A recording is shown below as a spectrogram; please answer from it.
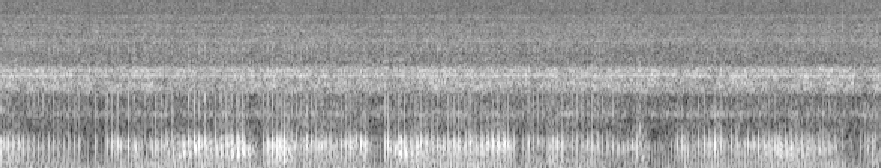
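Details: Cat clinging to its owner's company purrs softly and steadily, a low pulsing hum rising slightly in the middle before easing off.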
